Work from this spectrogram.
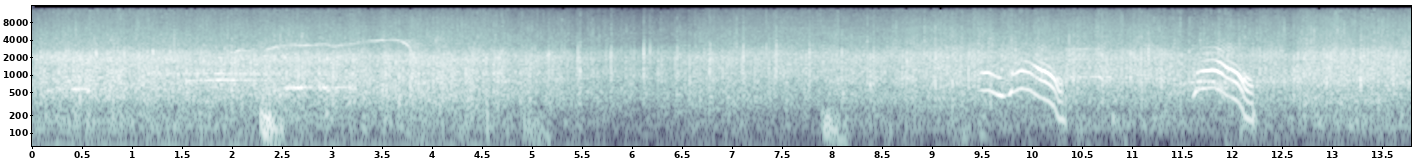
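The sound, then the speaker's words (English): Sustained audience applause welcoming a guest speaker at a ministry event, dense and even throughout, with a few cheering whoops rising above the clapping near the end. “Guys, and I am certain that a lot of that applause was for my husband of 35 years.”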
